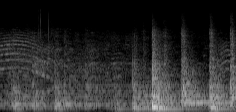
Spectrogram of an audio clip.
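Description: Live traditional folk music: a droning wind-instrument melody with a high, wavering line. About one and a half seconds in, loud, fast barrel-drum (dhol) strikes join it at roughly four a second.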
